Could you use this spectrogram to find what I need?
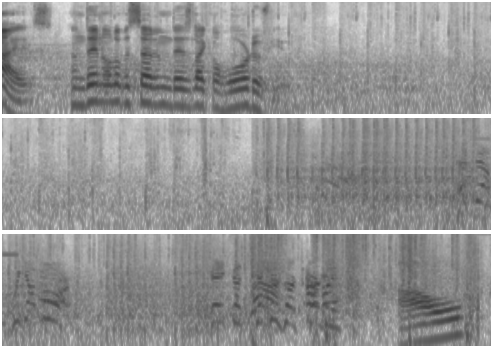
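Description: Footsteps crunch through snow as a person runs.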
